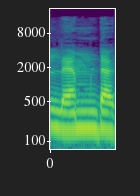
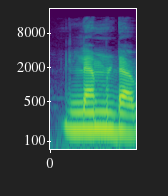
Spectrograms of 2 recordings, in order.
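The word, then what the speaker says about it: lambda: इसको डिनोट करते हैं लैम्डा के साथ, क्या कैसे, लैम्डा बोलते हैं इसको, लैम्डा, लैम बी भी होता है इधर, LAMBD, तो बी को थोड़ा साइलेंट कर देना, सीधा लैम्डा ही बोलना है, ठीक है।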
